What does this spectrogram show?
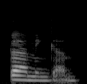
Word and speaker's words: Birmingham: The one giveaway for me when people meet me for the first time is when I say Birmingham. I say it with a very hard G instead of Birmingham.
